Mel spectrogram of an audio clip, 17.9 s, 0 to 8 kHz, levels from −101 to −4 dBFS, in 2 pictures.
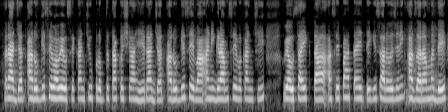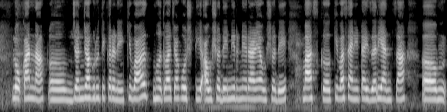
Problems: constant background noise, continuous background conversations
